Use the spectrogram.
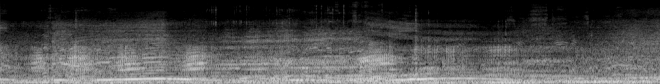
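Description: Caravan banger racing cars on the track at Crimond Raceway, a loud, steady engine roar with rising and falling revs as stuck cars try to get going, with a commentator's voice faintly under the noise.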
